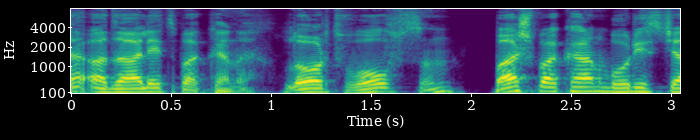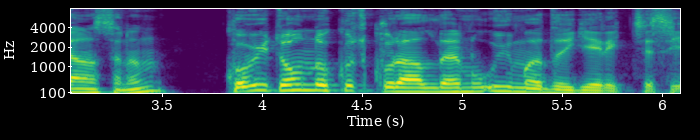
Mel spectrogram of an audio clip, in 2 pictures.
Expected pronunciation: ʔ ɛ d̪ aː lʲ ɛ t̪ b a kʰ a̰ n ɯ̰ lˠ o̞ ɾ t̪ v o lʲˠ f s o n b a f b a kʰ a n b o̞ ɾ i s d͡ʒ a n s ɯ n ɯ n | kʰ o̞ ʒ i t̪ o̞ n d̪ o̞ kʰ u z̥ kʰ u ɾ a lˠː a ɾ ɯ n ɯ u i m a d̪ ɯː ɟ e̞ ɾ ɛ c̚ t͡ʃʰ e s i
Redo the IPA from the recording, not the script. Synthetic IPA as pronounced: ʔ a d̪ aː lʲ ɛ t̪ b a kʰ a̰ n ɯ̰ lˠ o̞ ɾ t̪ v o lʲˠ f s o n b a ʃ b a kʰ a n b o̞ ɾ i s d͡ʒ a n s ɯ n ɯ n | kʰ o̞ v i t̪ o̞ n d̪ o̞ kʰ u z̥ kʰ u ɾ a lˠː a ɾ ɯ n ɯ u j m a d̪ ɯː ɟ e̞ ɾ ɛ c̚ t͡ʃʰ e s i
